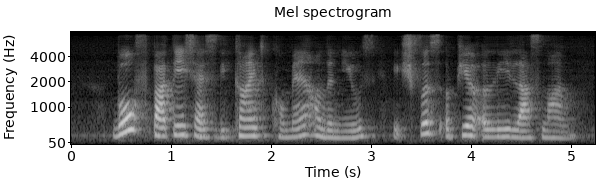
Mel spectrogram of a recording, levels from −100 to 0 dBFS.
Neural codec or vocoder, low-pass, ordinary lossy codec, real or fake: codec, 16 kHz, 0.7 kbps, FocalCodec; 7.2 kHz; none; fake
